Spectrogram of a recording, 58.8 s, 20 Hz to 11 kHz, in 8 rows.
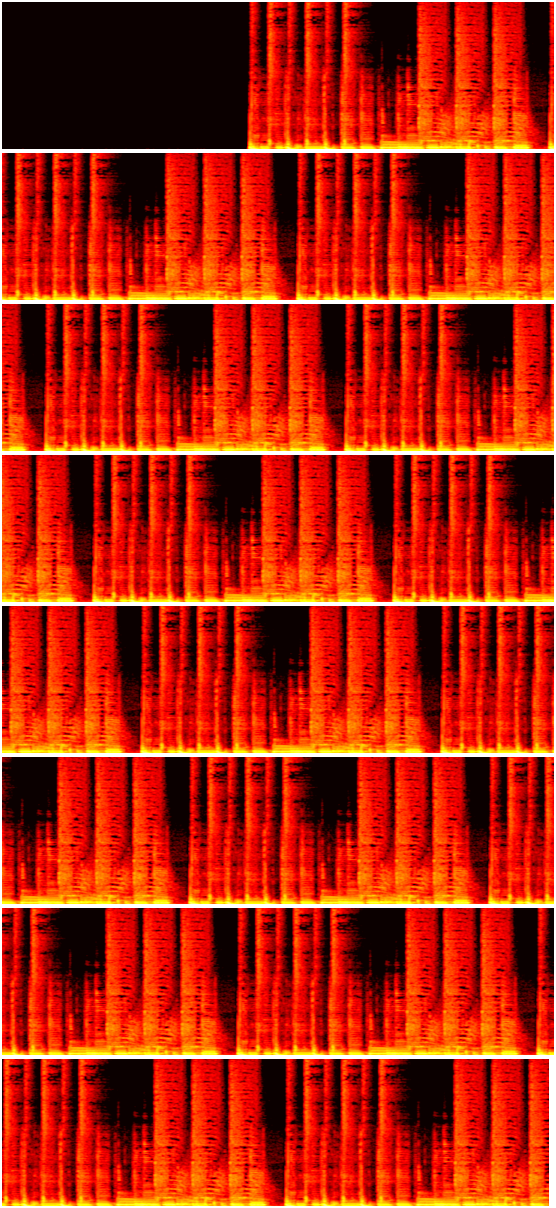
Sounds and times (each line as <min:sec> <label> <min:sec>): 0:03.3 bass 0:58.8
